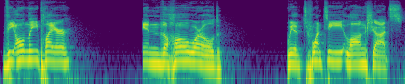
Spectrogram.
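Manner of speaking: slow, spaced mock announcement; mock-grand build-up. Hyping an obscure player's stat in a slow mock announcement. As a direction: draw each phrase out for effect.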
